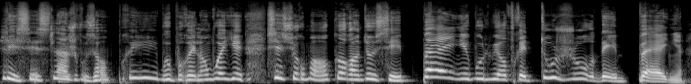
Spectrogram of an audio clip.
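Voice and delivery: very high, agitated wife's voice; high-pitched fretful pleading; crying out anxiously. A narrator's reading. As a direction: plead with him to hurry, pitched far up. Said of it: "s'écria-t-elle".

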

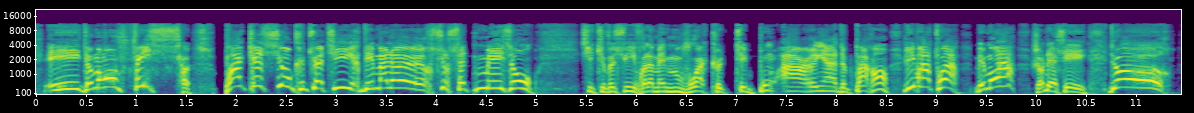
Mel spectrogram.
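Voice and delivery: high-pitched enraged bellow. A narrator's reading. Uncle Vernon ordering Harry out of the house, bellowing. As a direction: rant and roar at the top of the voice. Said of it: "beugla l'oncle Vernon".

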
